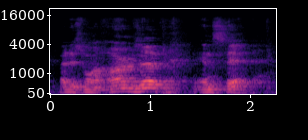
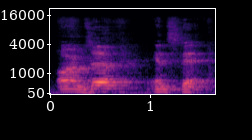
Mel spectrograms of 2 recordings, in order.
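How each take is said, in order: First: Said in the usual way. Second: "Arms up and step" said slowly, stretched out as a count-in; slow coaching cue. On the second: Shown as a demonstration. Trainer cueing beginners at home, slow and stretched. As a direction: call the move out slowly for beginners.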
